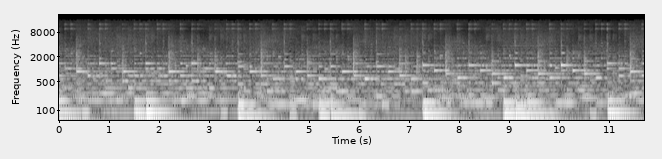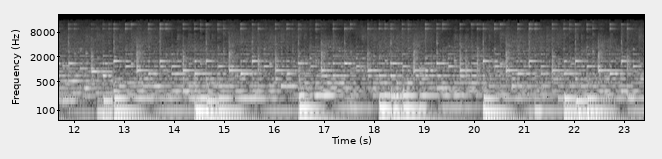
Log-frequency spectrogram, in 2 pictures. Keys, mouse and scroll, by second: 2.6 Tab, 11.2 r, 11.9 1, 12.5 8, 12.9 0, 14.6 click, 15.8-17.2 typing, 18.0 click, 18.9-22.3 middle drag, 22.3 click.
